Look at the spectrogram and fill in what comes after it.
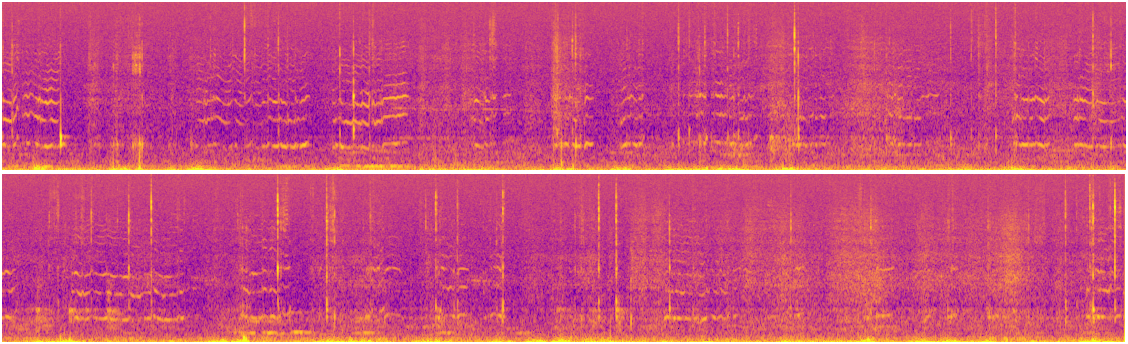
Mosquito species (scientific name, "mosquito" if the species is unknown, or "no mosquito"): Anopheles funestus s.s.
